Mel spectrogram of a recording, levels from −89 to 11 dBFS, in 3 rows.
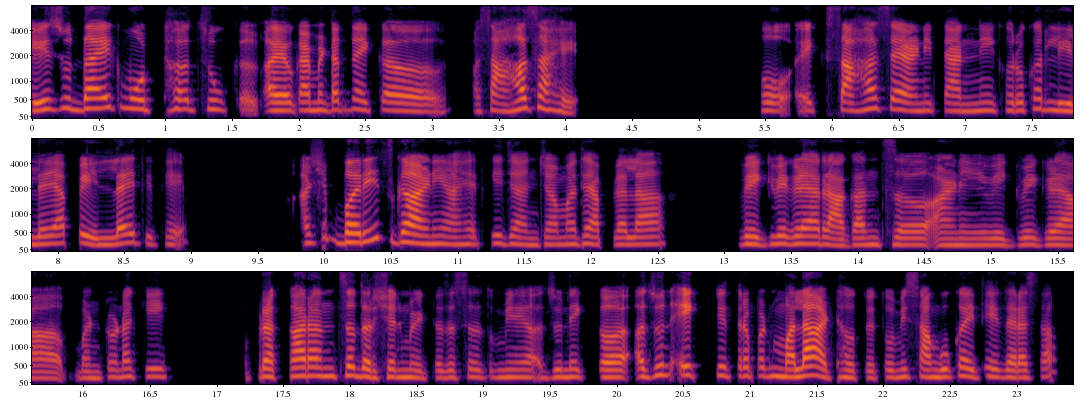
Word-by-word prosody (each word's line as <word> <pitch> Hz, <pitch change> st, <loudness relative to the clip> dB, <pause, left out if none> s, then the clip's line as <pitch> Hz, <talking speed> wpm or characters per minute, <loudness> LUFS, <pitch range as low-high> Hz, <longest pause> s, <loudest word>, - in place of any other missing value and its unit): हे 215 Hz, +3 st, +4 dB
सुद्धा 265 Hz, +1 st, +3 dB
एक 280 Hz, +1 st, +3 dB
मोठं 250 Hz, -1 st, -2 dB
चूक 245 Hz, -2 st, -8 dB
अ, -, -, -5 dB, 0.3 s
काय 220 Hz, -, +5 dB
म्हणतात 225 Hz, +1 st, -1 dB
ना 250 Hz, -, 0 dB
एक 225 Hz, -1 st, -3 dB
अ, 195 Hz, -1 st, -1 dB
साहस 225 Hz, +6 st, +2 dB
आहे. 190 Hz, -11 st, 0 dB, 1.4 s
हो, 205 Hz, -2 st, -4 dB
एक 210 Hz, -, -5 dB
साहस 240 Hz, +5 st, +1 dB
आहे 240 Hz, -, +4 dB
आणि 205 Hz, 0 st, +1 dB
त्यांनी 200 Hz, +1 st, -1 dB
खरोखर 215 Hz, +5 st, -5 dB
लीलया 205 Hz, 0 st, 0 dB
पेललंय 205 Hz, +2 st, +1 dB
तिथे. 185 Hz, -1 st, -10 dB, 0.9 s
अशी 225 Hz, +9 st, -6 dB
बरीच 265 Hz, +7 st, +4 dB
गाणी 215 Hz, -4 st, +7 dB
आहेत, 190 Hz, 0 st, -4 dB
की 215 Hz, -, -4 dB
ज्यांच्यामध्ये 190 Hz, +1 st, -4 dB
आपल्याला 190 Hz, +1 st, -2 dB, 0.6 s
वेगवेगळ्या 200 Hz, +1 st, +2 dB
रागांचं 180 Hz, 0 st, -1 dB
आणि 170 Hz, 0 st, -3 dB
वेगवेगळ्या 170 Hz, +1 st, -3 dB, 0.3 s
म्हणतो 175 Hz, +2 st, -7 dB
ना, 205 Hz, +2 st, -2 dB
की 210 Hz, +1 st, -6 dB, 0.7 s
प्रकारांचं 225 Hz, +2 st, +3 dB
दर्शन 200 Hz, -1 st, +1 dB
मिळतं. 185 Hz, -2 st, -4 dB
जसं 185 Hz, +2 st, -6 dB
तुम्ही 190 Hz, +1 st, -4 dB
अजून 190 Hz, +1 st, -4 dB
एक 200 Hz, -2 st, -4 dB
अ, 195 Hz, 0 st, +5 dB
अजून 230 Hz, +5 st, -1 dB
एक 245 Hz, -1 st, +6 dB
चित्रपट 230 Hz, -1 st, -4 dB
मला 205 Hz, +5 st, +8 dB
आठवतो 185 Hz, -3 st, 0 dB
तो 190 Hz, -, -5 dB
मी 205 Hz, +2 st, -3 dB
सांगू 195 Hz, 0 st, 0 dB
का 230 Hz, -, +1 dB
इथे 205 Hz, +1 st, -2 dB
जरासा? 185 Hz, +1 st, -2 dB
200 Hz, 145 wpm, -25 LUFS, 185-225 Hz, 1.4 s, मला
